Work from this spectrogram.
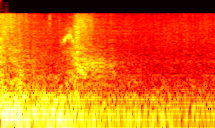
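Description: Confringo, the blasting spell in Hogwarts Legacy, hits with a loud booming burst and a whooshing flare. The blast rumbles and fades quickly over about two seconds.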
